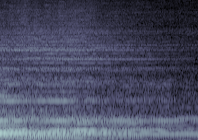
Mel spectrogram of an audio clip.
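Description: Live jazz septet holding a closing chord that fades away, the held bass and mid notes ringing out with a light cymbal wash underneath.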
